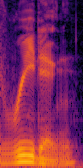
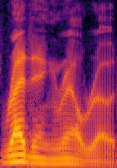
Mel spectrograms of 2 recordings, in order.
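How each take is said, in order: First: Reading is said with a long 'ee' vowel. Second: Reading is said with a short 'e' vowel. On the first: The speaker calls it wrong. "it reads as" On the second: The speaker calls it right. "It's how you're supposed to say it"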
